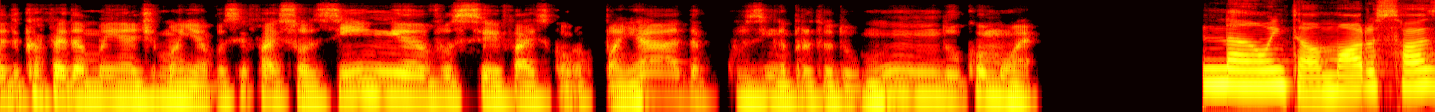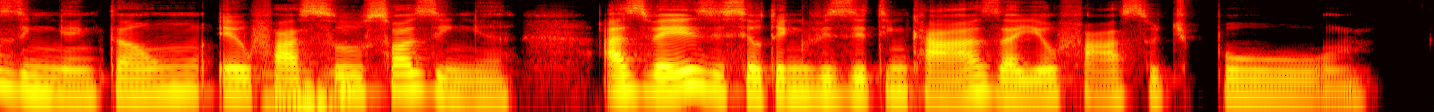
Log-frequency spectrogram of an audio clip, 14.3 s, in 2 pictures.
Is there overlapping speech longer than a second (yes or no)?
no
